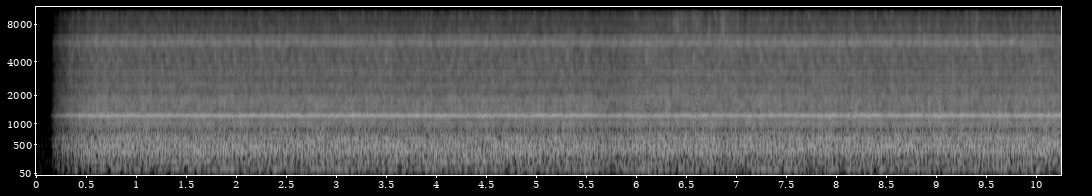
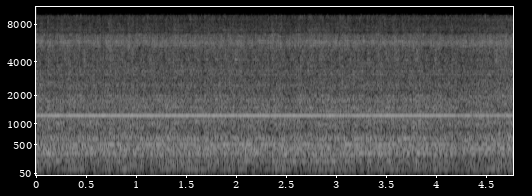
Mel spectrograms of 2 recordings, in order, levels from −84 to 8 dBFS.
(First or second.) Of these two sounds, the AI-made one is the first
